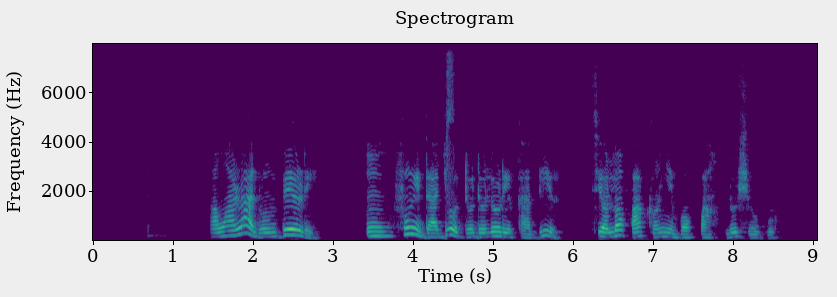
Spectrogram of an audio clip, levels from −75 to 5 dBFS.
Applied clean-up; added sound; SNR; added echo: neural mask model DeepFilterNet 3.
